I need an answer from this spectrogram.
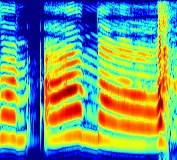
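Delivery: put-on German accent, high-pitched. Showing listeners the accent on a girl that made you laugh, imitating how Anna talks. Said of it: "I just want to talk like this".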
